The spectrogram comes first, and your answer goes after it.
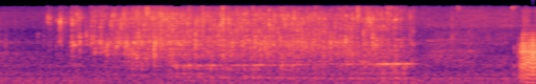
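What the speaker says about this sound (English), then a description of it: "add just some plain water to here and rinse this out a little bit" Plain water pours into a dye container to rinse it out, a steady splashing, trickling wash that runs continuously at moderate closeness and then cuts off near the end, with no voices.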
